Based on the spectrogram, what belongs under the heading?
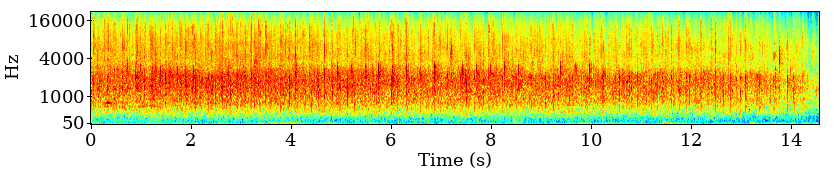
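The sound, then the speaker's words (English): Sustained applause from an audience, a dense wash of many hands clapping at a steady, loud level for around fifteen seconds, tapering only slightly at the end, with no voices standing out. “Can we get a big round of applause for Jason?”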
